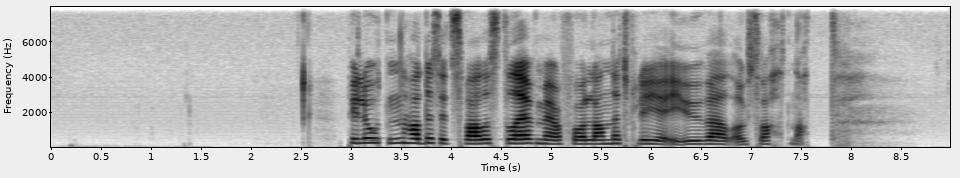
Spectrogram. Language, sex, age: Norwegian, female, 27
